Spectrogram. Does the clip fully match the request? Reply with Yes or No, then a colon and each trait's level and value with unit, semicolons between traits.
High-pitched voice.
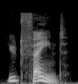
No: medium, 145 Hz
